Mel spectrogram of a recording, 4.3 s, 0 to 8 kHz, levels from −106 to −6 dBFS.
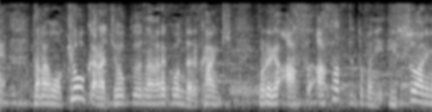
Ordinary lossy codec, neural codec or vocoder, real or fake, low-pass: MP3, 48 kbps; vocoder, 22.05 kHz, 80 mel bands, HiFi-GAN; fake; 7.2 kHz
